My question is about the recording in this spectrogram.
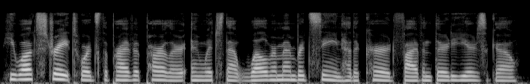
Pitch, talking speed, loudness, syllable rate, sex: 195 Hz, 225 wpm, -18 LUFS, 6.5 syllables/s, female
